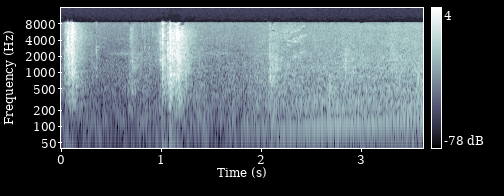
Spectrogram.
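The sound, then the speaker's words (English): Door being opened: a sharp click at the start, a louder clattering clack about a second later and a fainter click after that, followed by a steady low hum. “He goes to the door. Mason's on the other side. Who is it? Mason Whitney. Kevin opens the door.”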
